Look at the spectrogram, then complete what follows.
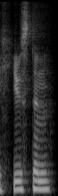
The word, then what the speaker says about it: Houston: When you're out of town, you say Houston. In town, you say Houston, even though one seems to make much more sense than the other.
